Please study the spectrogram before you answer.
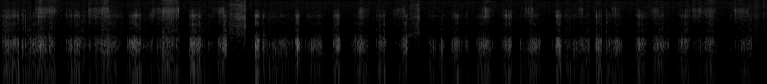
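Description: A gel pen tip scratches across a flat, black, lined paper notebook page while writing cursive. Soft, quiet scratching comes in many short, rapid strokes with a midrange rasp and faint high hiss. Brief pauses fall between the strokes.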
